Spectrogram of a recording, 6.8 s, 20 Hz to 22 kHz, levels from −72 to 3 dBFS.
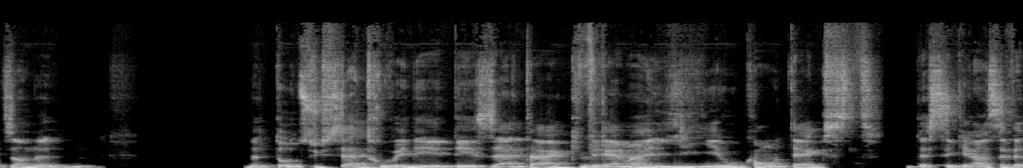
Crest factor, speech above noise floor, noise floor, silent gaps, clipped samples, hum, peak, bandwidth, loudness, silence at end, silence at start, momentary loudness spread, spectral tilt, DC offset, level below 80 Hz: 14 dB; over 75 dB; under -90 dBFS; 0.94-1.62 s, 5.93-6.04 s; under 0.1%; none; -2 dBFS; 19.5 kHz; -15 LUFS; 0 s; 0 s; 9 LU; -4.5 dB/octave; under 0.1%; -58 dBFS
